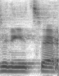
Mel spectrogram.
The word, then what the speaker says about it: Anitza: And so it's easier for me to break the tension of saying, hey, my name's Anitza, it rhymes with pizza.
